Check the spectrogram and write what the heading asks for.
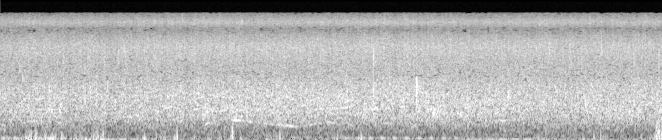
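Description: Pond fountain's spray splashing onto the water, a steady hiss.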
